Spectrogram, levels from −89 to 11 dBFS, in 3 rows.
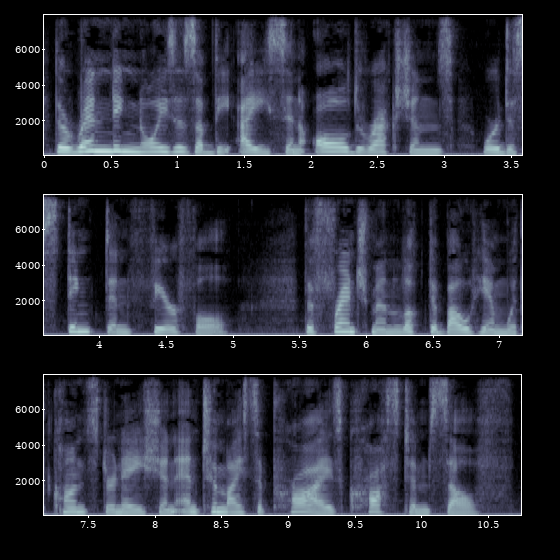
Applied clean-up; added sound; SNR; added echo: none; none; none; none.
